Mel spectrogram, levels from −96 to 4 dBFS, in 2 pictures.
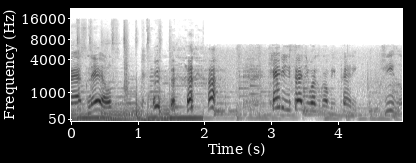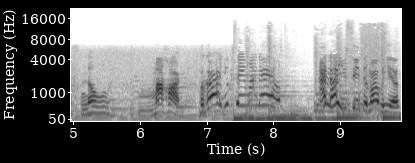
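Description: From 1.99 s to 7.41 s the sound turns dull and boxy, losing everything above 6.6 kHz and gaining faint new background noise, then clears; likely an input switched to a poorer device. A filter wouldn't change the background, and the level holds without gaps.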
